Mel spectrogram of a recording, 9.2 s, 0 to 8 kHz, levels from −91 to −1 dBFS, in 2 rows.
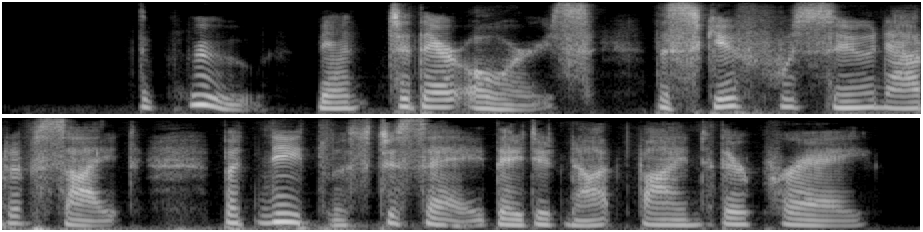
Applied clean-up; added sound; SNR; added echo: neural mask model DeepFilterNet 3.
